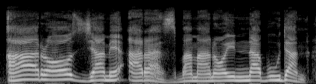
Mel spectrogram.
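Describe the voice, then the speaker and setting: A man reads a vocabulary and usage lesson, measured and precise, spelling words out letter by letter. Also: sits high, lively intonation, fairly bright tone, no echo. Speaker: language teacher.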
